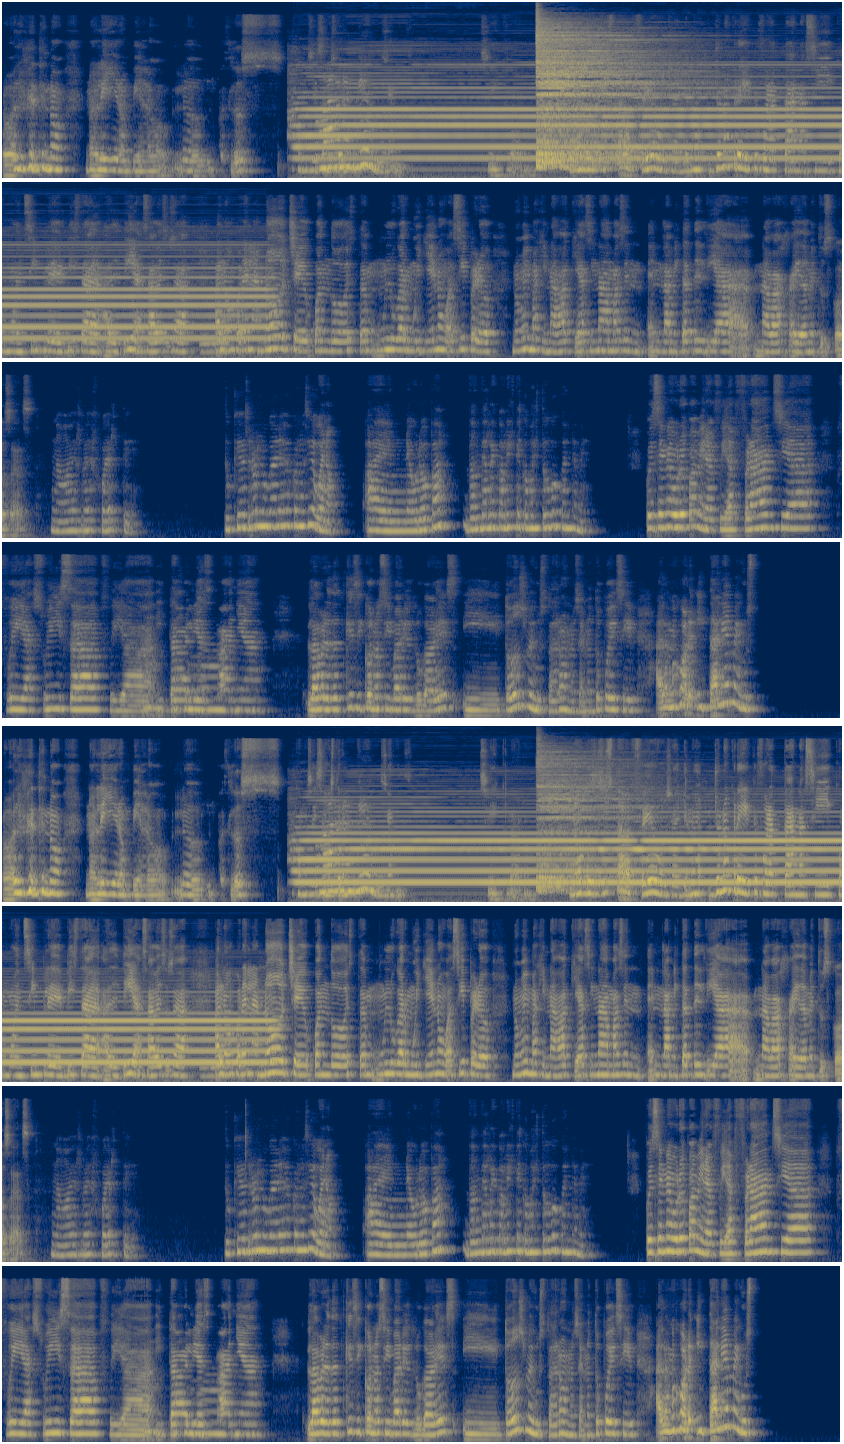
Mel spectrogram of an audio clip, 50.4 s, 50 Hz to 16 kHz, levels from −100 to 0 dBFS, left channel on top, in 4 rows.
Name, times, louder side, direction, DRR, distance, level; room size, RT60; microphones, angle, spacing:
voice 1, 0.0-4.1 4.4-5.2 5.8-6.0 7.2-8.0 8.5-20.0 20.2-25.6 34.9-37.4 37.9-41.7 42.4-49.0, right 4 dB, 75° right, 0.4 m, -29 dB
voice 2, 2.7-3.1 4.7-6.0 15.6-16.0 25.9-27.1 28.5-30.2 30.6-31.8 32.1-33.9 39.9-41.2, equal, ahead, 0.5 m, -30 dB
Wind instrument woodwind instrument, 4.3-16.8, right 5 dB, 60° left, 1.2 m, -25 dB
sound 1, 8.0-10.3, left 8 dB, 75° left, 0.3 m, -26 dB
2.7 x 2.3 x 3.1 m
head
